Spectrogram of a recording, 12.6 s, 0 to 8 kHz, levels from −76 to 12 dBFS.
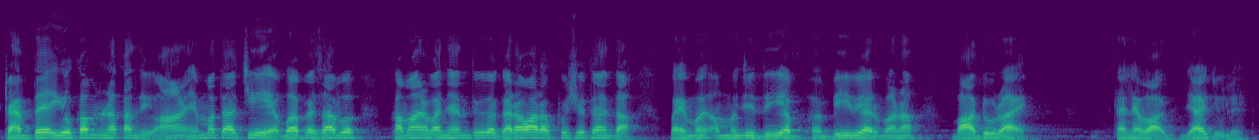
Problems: constant background noise, echo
